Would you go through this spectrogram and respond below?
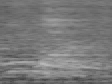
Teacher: Vokal seperti pada umur adalah tinggi belakang.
